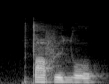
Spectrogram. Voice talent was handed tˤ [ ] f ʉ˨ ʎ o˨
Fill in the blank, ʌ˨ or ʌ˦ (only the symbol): ʌ˨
